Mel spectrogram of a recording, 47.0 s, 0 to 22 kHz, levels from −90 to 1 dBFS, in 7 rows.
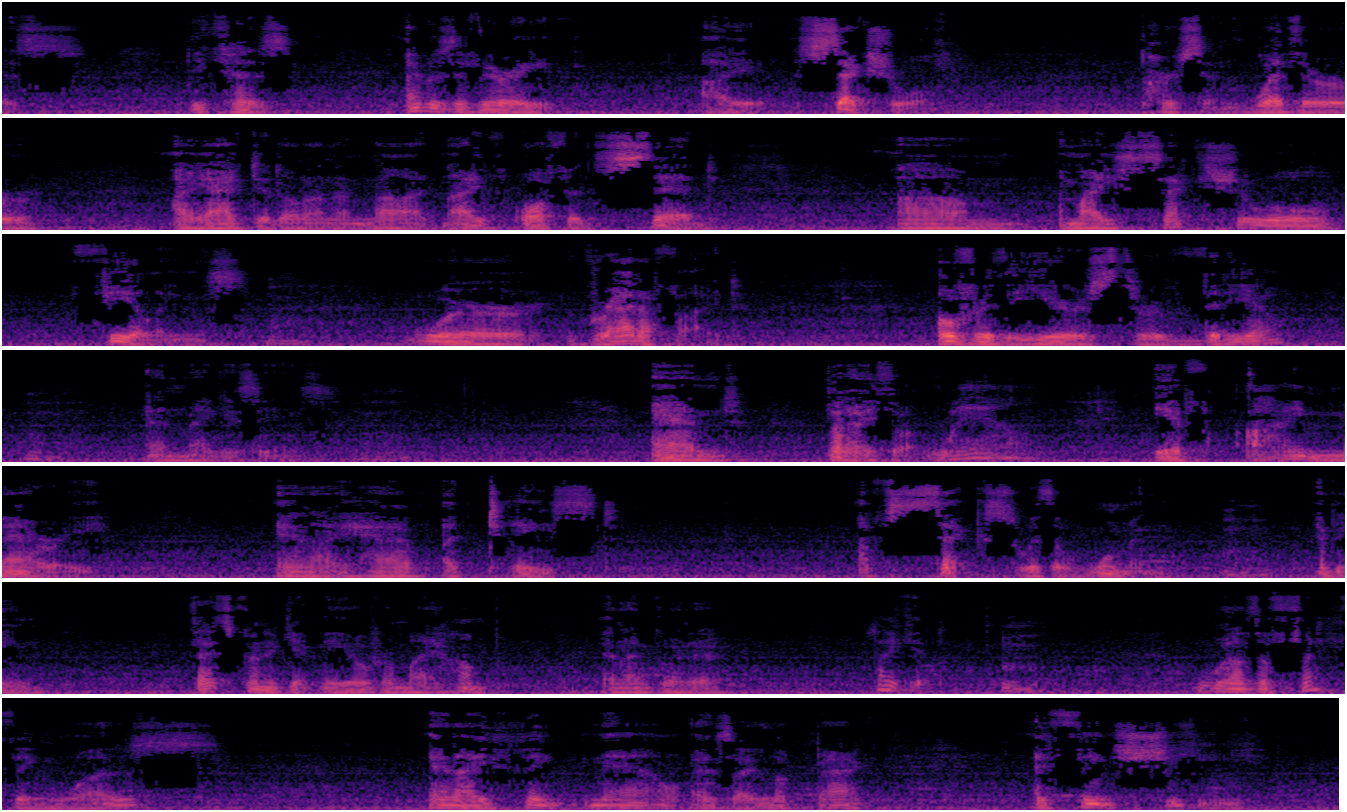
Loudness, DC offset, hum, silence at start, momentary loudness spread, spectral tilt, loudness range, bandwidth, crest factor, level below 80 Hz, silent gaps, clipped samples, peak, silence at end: -43 LUFS; under 0.1%; none; 0 s; 19 LU; -5.5 dB/octave; 6 LU; 13 kHz; 24 dB; -52 dBFS; none; under 0.1%; -20 dBFS; 0 s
